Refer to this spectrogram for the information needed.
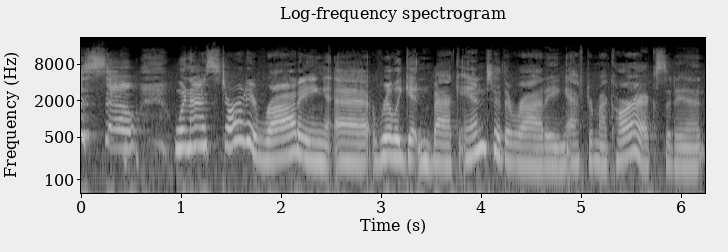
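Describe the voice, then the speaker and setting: The speaker has a Southern US accent and very wide pitch swings. Background noise is noticeable. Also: woman. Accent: Southern twang. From Kentucky. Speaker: singer-songwriter. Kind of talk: radio interview. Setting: studio.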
